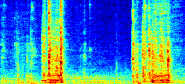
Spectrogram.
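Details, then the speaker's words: Mercedes Sprinter van, key inserted in electronic ignition switch: two short buzzy clicks about a second apart as the electric steering lock engages and completes its circuit; normal steering lock engagement. "Okay, that circuit, that sound is the sound of the circuit being completed. That assists you with the steering lock."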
